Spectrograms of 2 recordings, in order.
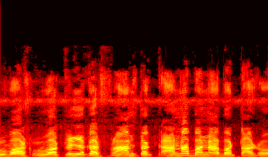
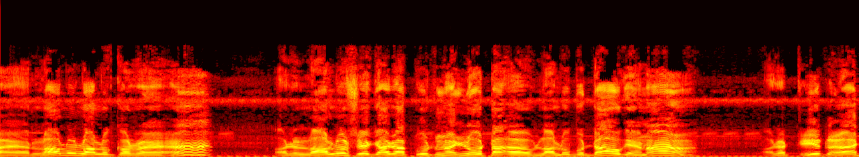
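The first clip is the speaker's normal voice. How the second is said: Lalu Yadav. Acted. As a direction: hold forth like a folksy Bihari leader. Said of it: "Lalu Yadav का हो".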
